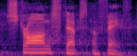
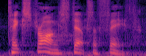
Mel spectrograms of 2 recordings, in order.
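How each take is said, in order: First: Strong steps of faith slowly spaced, strong hit hardest; deliberate slow emphasis on strong; slow stress. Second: Deliberate repeat stressing strong; slow stress. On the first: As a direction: lay down each word slowly. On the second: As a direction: Take strong steps of faith spaced slowly, strong hit. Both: Shown as a demonstration.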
